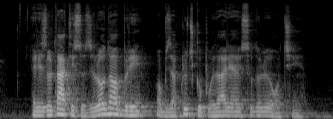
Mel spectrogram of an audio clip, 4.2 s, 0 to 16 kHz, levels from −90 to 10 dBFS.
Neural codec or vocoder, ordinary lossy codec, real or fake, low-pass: none; none; real; 14.4 kHz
